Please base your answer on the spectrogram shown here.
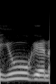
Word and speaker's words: যোগেন: প্রুক্তা ময়া নঘ জ্ঞান যোগেন, যুগেন আছে উচ্চারণ হবে যোগেন, জ্ঞান যোগেন সংখ্যান, অনুস্বার থাকায়, অনুস্বার শব্দের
